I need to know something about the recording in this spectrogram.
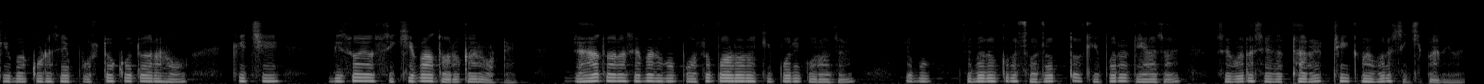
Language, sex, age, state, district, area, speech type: Odia, male, 18-30, Odisha, Cuttack, urban, spontaneous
